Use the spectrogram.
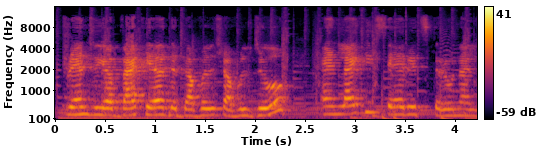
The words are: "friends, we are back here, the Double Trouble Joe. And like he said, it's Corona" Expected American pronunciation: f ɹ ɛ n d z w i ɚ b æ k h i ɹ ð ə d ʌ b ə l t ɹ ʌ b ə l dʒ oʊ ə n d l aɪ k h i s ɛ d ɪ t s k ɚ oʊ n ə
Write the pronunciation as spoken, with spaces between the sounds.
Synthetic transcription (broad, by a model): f ɹ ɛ n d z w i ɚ b æ k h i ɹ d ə d ʌ b ə l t ʌ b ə l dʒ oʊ ə n d l aɪ k h i s ɛ d ɪ t s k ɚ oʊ n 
